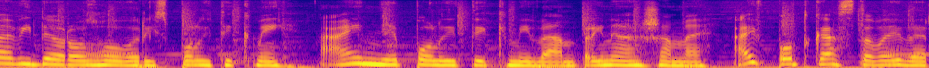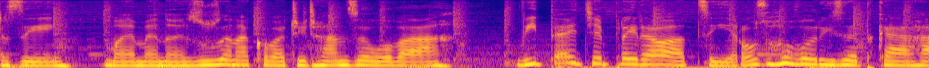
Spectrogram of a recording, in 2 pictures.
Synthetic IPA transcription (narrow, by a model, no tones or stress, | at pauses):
ɛːʋid̪ɛɔɾɔzɦɔʋɔɾispɔlit̪ikmia̰jɲɛpɔlit̪ikmiʋaːmpɾinaːʃamɛa̰jfpɔt̪kast̪ɔʋɛjʋɛɾziːmɔjɛmɛnɔjɛzuzanakɔʋat͡ʃid͡ʒɦanzɛlɔʋaː | ʋit̪ajcɛpɾiɾɛlaːt͡siːɾɔzɦɔʋɔɾizɛt̪kaːɦ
